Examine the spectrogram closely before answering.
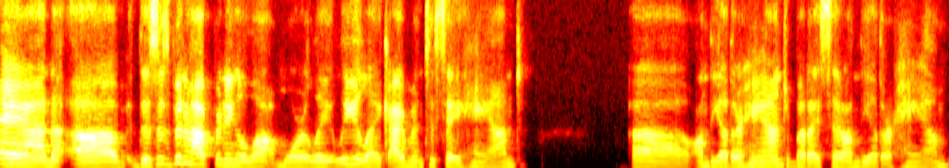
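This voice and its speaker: A woman talks at a fairly quick pace. Her pitch is medium, with ordinary variation. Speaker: podcast co-host. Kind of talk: casual chat. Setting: video call. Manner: loud.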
